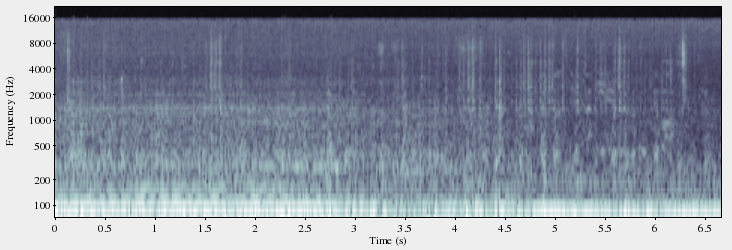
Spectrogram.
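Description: Volvo 244 rally car's engine heard from inside the cabin, running low as the car slows. Its note drops lower about halfway through as the car rolls up to a stop.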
